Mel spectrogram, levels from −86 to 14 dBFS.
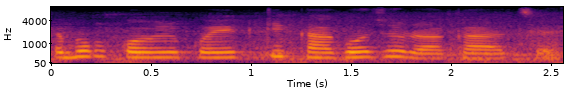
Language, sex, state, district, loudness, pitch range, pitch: Bengali, female, Assam, Hailakandi, -15 LUFS, 230-255 Hz, 240 Hz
